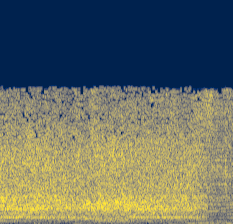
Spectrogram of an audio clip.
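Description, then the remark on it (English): A dense arena crowd roars and chants "Beat L.A." in unison for the Sixers, a loud, continuous wall of voices with rhythmic rising shouts pulsing through the din. “You hear the crowd chanting to the Sixers?”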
